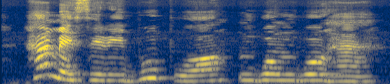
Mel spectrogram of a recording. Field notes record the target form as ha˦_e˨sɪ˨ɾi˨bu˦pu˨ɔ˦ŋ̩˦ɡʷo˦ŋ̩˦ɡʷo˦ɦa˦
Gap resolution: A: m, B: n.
A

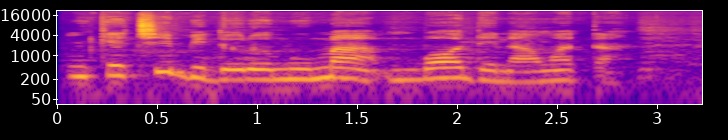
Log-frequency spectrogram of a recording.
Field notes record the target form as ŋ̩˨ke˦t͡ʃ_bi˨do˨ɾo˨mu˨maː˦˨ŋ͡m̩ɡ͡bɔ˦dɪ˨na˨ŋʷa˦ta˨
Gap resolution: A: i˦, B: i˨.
A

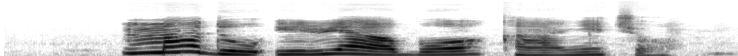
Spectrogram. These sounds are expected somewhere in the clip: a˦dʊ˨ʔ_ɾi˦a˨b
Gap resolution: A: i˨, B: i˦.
A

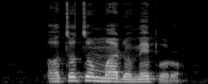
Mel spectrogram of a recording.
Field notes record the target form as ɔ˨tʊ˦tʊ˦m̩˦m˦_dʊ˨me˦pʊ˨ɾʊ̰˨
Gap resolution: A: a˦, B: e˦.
A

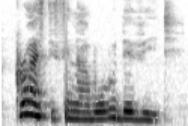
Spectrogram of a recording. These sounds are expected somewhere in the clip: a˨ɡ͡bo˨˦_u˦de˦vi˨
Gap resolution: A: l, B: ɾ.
B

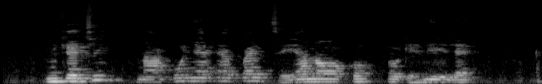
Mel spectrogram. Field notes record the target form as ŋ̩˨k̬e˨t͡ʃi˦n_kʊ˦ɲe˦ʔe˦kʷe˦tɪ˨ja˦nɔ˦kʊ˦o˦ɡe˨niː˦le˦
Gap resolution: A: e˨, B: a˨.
B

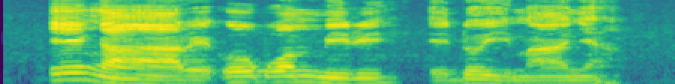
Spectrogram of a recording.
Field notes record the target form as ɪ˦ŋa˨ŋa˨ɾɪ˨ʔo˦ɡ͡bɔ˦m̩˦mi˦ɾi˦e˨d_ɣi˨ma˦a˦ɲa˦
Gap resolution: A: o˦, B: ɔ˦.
A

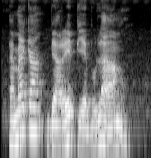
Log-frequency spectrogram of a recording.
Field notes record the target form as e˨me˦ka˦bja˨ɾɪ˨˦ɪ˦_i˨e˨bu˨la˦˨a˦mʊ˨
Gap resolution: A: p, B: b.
A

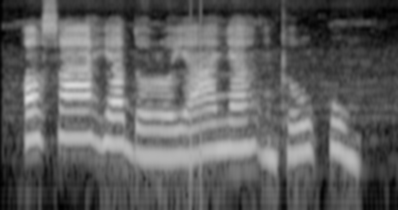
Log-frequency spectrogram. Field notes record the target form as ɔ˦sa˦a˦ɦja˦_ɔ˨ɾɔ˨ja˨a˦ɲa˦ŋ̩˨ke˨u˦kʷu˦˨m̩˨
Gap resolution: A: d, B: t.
A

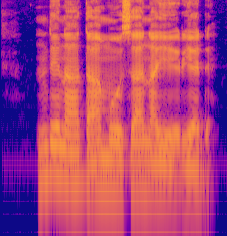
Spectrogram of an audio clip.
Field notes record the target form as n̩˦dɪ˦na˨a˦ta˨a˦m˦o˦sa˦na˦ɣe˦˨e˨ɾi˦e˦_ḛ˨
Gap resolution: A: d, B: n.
A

